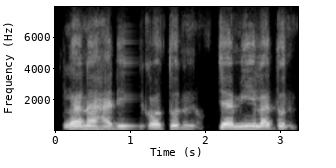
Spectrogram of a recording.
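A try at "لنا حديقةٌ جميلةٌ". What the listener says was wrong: Iya gitu, kembar persis.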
